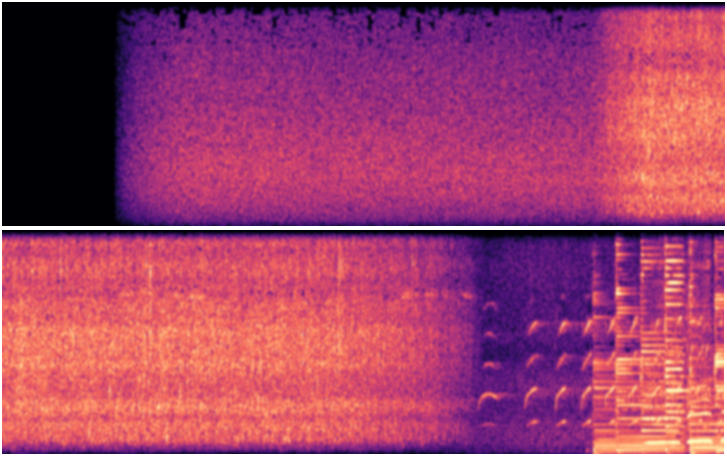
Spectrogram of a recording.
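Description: Shallow stream running over stones, a steady rush of water that gets louder about halfway through. Near the end it fades, a few short rising chirps follow, and acoustic guitar music begins.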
